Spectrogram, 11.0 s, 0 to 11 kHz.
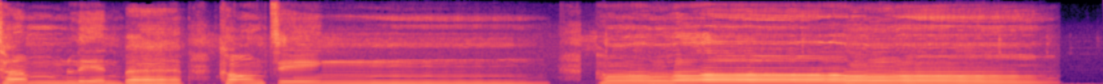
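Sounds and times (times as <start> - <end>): person breathing in: 1.8 - 2.2, 5.5 - 6.0
person humming a long note: 3.0 - 10.6.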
